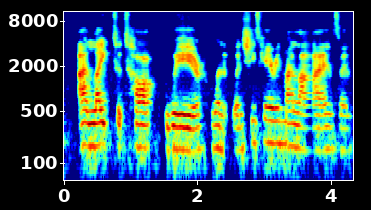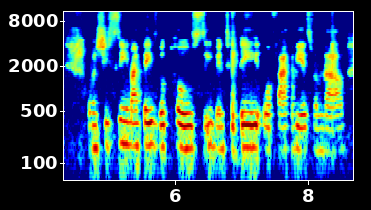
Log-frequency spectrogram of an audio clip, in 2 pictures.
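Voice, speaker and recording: A woman with a Virgin Islands accent speaks at a fairly slow pace in a very deep, low pitch and a monotone, flat intonation. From US Virgin Islands, St Thomas. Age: 40s. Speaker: life and finance coach. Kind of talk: casual live stream talk. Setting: live video stream. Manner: soft-spoken.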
